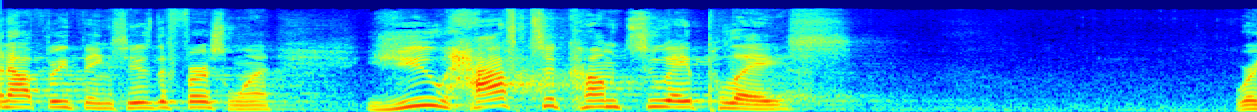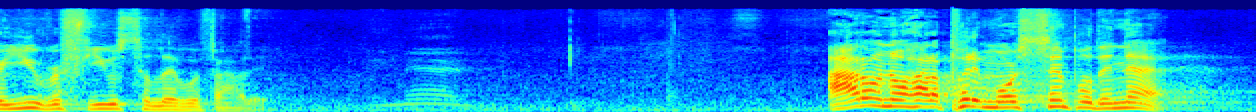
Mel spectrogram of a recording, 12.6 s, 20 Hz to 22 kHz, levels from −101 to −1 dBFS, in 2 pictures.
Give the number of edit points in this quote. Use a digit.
0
